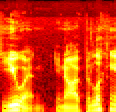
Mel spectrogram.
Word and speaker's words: Ewan: fantastic so i am excited so it's actually pronounced you in you know i've been looking up some pronunciation just to make sure we uh you know i've always heard ewing and you win and wooing all right i thought it was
